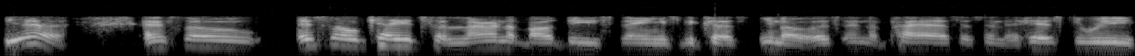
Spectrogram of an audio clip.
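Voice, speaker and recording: A normal speaking voice with big swings in loudness, ordinary pitch variation, and a moderate pace. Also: man, medium pitch for a man. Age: 20s. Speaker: caller. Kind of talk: call-in conversation. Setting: phone call.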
